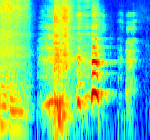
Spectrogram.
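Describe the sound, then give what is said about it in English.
A voice makes an odd, muffled burp with lips sealed and teeth open: a few quick throaty gulps and squeaky tonal bursts in close succession, moderately loud, with no words. “I had my lips sealed together, but my teeth were open. And apparently I've never done that while doing this before. I just burped, and that's what came out.”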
